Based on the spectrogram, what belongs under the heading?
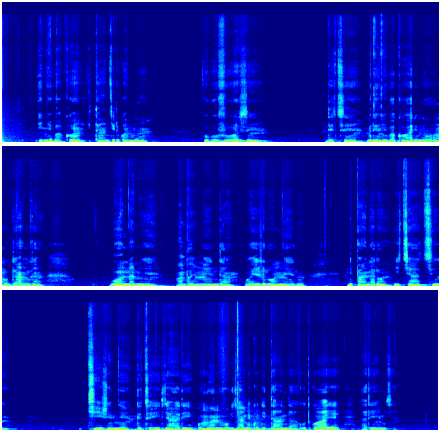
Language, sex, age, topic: Kinyarwanda, male, 18-24, health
